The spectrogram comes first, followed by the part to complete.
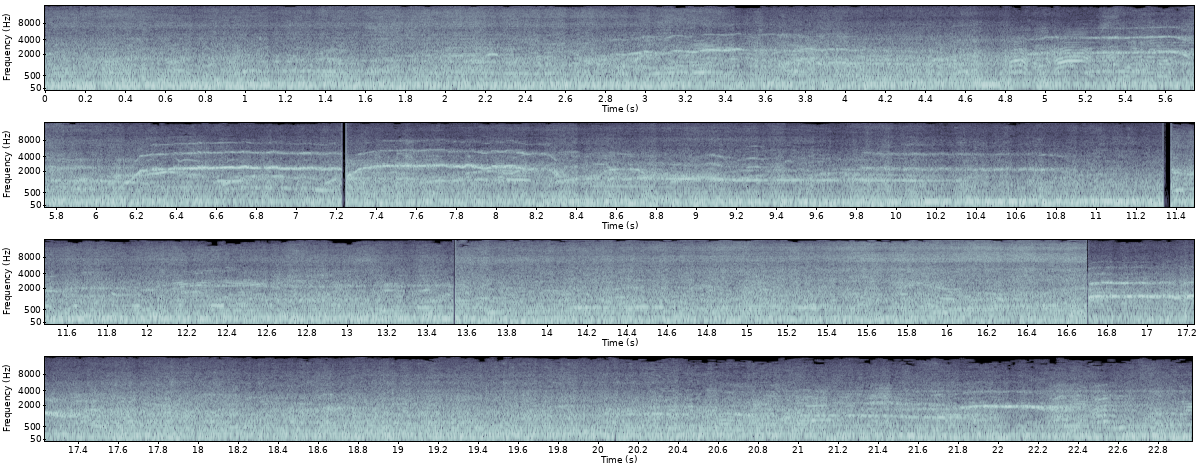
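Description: A steel roller coaster train runs along its track with a steady low rumble, its riders screaming and yelling as it goes by; the screams come thickest in the first half.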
